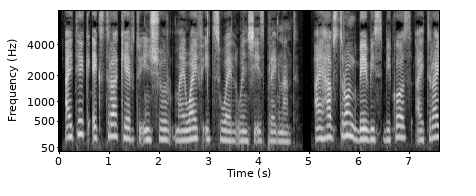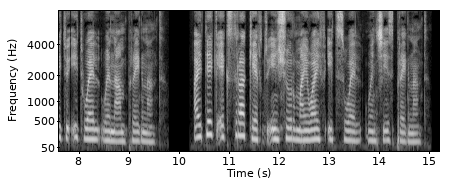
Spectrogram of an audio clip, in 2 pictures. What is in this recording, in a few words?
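Eritrean English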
